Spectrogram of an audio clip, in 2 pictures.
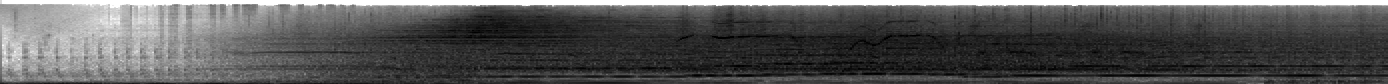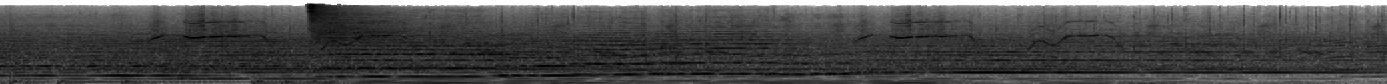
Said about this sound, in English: You hear the roaring crowd and the bombastic yet self important music. That's right, it's February in the United States of America,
